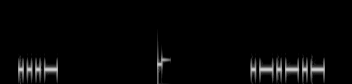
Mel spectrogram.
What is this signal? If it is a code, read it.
Morse code, heard as a keyed tone, about 27 wpm, 700 Hz. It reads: V .
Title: Single Character (Letter:Number:Punctuation:Prosign) Alt 28wpm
